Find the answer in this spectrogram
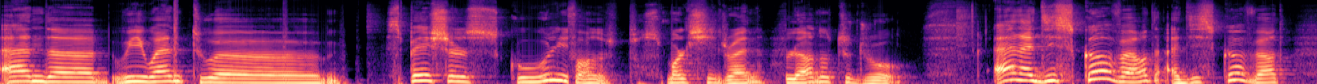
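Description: A woman's fairly low voice in a French accent, with lively intonation at a fairly slow pace. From France, Paris region. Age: 70s. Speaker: makeup artist. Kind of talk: testimony. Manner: halting.

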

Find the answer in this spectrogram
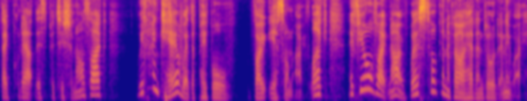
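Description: With an Australian accent, a woman speaks at a fairly quick pace with very wide pitch swings, her voice dry and close with no echo in a very clean recording with a silent background. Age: 40s. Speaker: cancer survivor. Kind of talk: interview, personal story.

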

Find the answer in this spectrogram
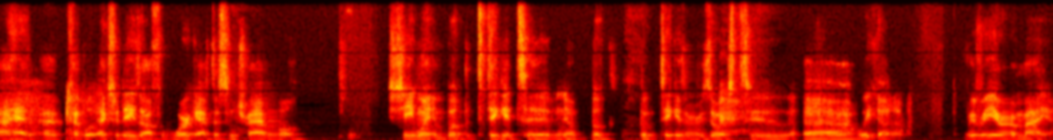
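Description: With noticeable background noise behind him, a man speaks at a medium pitch and a moderate pace in monotone, flat intonation. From Connecticut, New Haven. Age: 30s. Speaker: father, scholarship program manager and realtor. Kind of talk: casual interview chat.

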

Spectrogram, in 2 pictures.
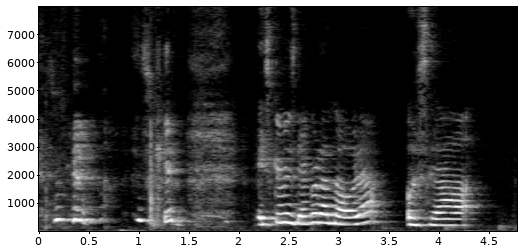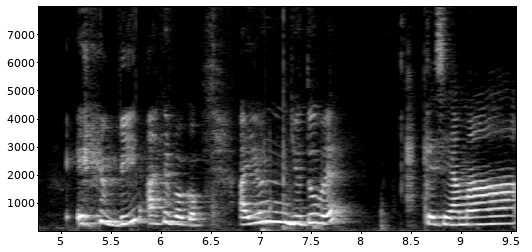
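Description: Long, frequent pauses break up a woman's lively intonation, and audible room echo surrounds her voice. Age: 20s. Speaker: podcast co-host. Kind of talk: casual chat.

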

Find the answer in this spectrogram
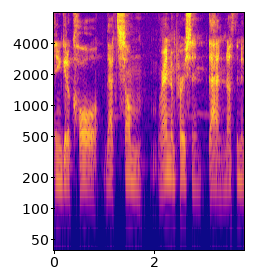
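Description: Noticeable background noise sits behind a man with a New York accent. His very deep, low voice moves at a moderate pace. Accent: New York City. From New York City, the Bronx. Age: 20s. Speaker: podcast host, student. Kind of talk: casual chat.

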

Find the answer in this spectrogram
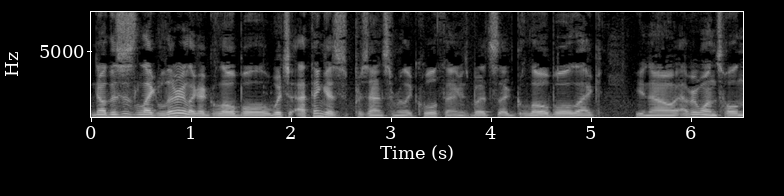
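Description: Using a normal speaking voice with an American accent, a man speaks at a fairly quick pace and a medium pitch with fairly even intonation. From Michigan. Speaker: podcast guest, host's housemate. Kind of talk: casual chat. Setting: front porch at home.

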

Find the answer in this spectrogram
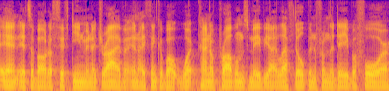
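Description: With an American accent, a man talks in a fairly low, monotone, flat voice with hardly any pauses. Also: moderate pace. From US Northeast, north of Boston. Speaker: customer service manager. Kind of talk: personal story interview; reading a letter aloud. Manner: halting.

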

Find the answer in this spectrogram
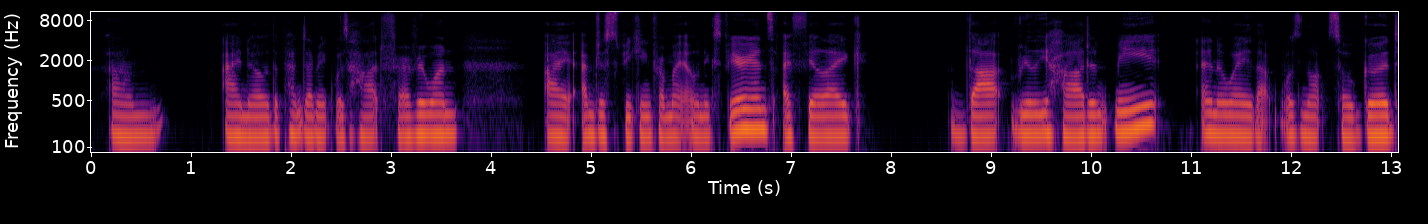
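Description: In a German accent, the speaker delivers monotone, flat intonation at a fairly slow pace, with a dark, mellow tone on a very clean recording against a silent background. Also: woman, very deep, low pitch for a woman. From Germany. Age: 20s. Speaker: podcaster and aspiring actress. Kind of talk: casual unedited solo monologue. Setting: bedroom, solo recording. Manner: halting, reflective.

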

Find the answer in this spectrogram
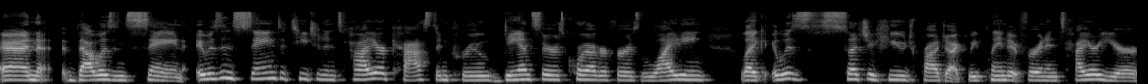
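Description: A woman's fairly high-pitched, an ordinary speaking voice with an American accent, at a fairly slow pace with hardly any pauses, against a quiet background. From Texas. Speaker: speed painter and performance artist. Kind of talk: interview, casual chat.

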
